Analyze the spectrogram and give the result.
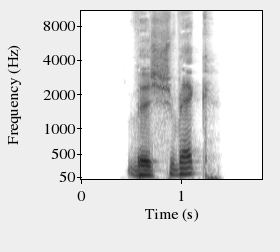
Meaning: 1. singular imperative of wegwischen 2. first-person singular present of wegwischen
- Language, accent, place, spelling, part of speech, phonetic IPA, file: German, Germany, Berlin, wisch weg, verb, [ˌvɪʃ ˈvɛk], De-wisch weg.ogg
